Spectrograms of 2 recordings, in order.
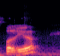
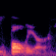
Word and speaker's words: Beaulier: My last name, if you want to be French, is Beaulier, and if you want to be American, like me, it's Beaulier.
